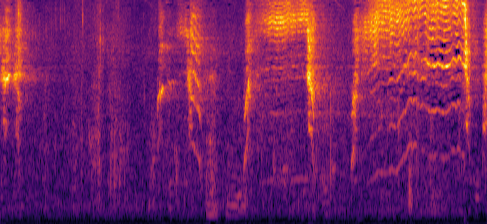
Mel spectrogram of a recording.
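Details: Baby monkey Leo begging its mother for milk out of hunger; scattered high squeaks build into long piercing screams with warbling, gliding pitch toward the end.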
